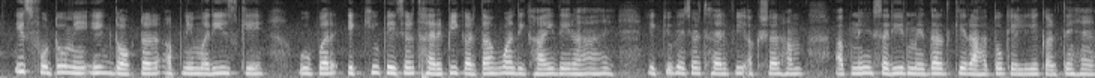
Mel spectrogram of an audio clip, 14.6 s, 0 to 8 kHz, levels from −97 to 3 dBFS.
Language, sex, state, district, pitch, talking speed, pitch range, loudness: Hindi, female, Bihar, Gopalganj, 195 Hz, 125 wpm, 185-210 Hz, -16 LUFS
